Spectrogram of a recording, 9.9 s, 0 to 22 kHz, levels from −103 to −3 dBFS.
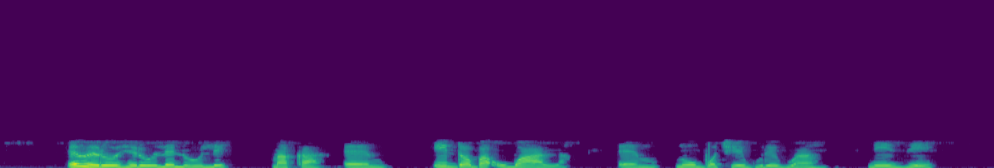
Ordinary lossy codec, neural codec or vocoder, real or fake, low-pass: MP3, 32 kbps; none; real; 3.6 kHz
